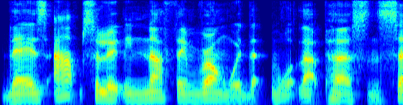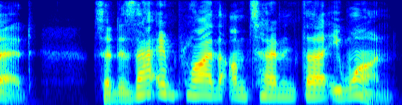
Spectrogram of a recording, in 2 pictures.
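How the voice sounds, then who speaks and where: A man of thirty hosting his own podcast in a casual, animated way, fast-talking and wired on coffee. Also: mid-range voice, no echo, clean studio sound. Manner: chatty, animated, swears casually. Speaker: podcast host and DJ. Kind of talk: casual solo podcast monologue.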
